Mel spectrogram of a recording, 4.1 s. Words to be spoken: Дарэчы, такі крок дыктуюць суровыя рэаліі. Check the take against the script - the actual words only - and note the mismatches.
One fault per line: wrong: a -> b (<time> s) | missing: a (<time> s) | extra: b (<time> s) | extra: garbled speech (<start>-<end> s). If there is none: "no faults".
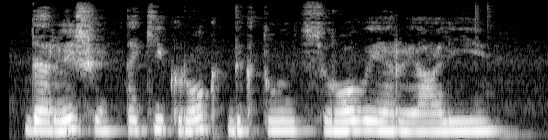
no faults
